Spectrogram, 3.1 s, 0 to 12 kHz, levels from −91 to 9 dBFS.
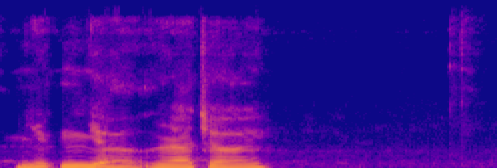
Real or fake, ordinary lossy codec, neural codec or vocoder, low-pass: fake; Opus, 24 kbps; vocoder, 44.1 kHz, 128 mel bands, Pupu-Vocoder; 10.8 kHz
